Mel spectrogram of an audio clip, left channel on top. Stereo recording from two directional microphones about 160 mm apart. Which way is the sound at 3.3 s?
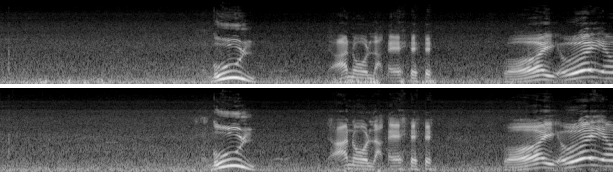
20° left (ahead or behind).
